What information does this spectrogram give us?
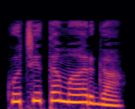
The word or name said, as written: ಕುಚಿತಮಾರ್ಗ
